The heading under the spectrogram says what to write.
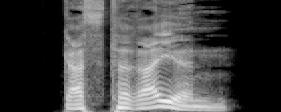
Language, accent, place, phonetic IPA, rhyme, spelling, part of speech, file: German, Germany, Berlin, [ɡastəˈʁaɪ̯ən], -aɪ̯ən, Gastereien, noun, De-Gastereien.ogg
- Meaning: plural of Gasterei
